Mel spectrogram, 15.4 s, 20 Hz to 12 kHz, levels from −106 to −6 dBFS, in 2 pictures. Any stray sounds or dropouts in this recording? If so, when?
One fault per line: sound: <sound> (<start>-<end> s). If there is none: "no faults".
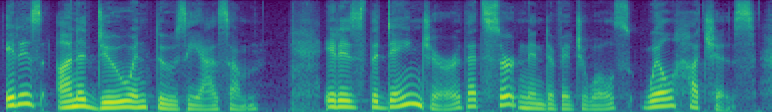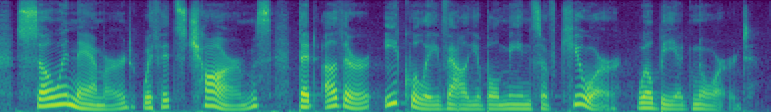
no faults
